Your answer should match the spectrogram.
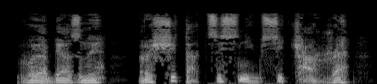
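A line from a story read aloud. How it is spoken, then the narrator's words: Imposing mutter. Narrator (Russian): внушительно пробормотал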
